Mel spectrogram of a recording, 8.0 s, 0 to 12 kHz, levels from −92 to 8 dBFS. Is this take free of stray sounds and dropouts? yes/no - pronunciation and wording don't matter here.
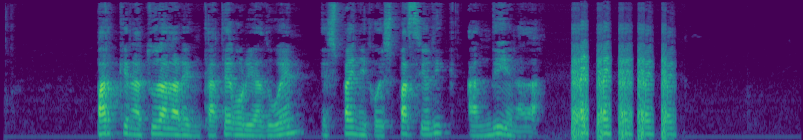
no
